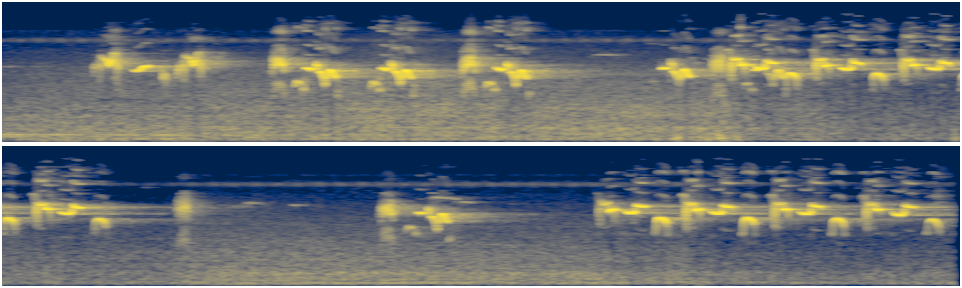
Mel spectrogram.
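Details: Female sooty-headed bulbul calling to attract a male, used to lure birds; irregular clusters of bright chirps and quick slurred notes with brief pauses between bursts.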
